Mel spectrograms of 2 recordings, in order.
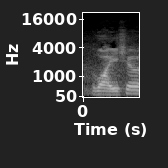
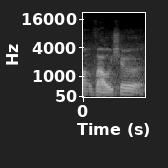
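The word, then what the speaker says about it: voucher: ว่า อะไร ชอร ป่ะ เรา ชอบ อ่าน ว่า อะไร vocher แต่ จริง ๆ ออก เสียง ว่า เชอร์ แปล ว่า คูปอง คูปอง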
